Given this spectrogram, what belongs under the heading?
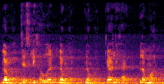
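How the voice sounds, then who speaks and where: A man's voice: mid-range voice, quick pace, darkish tone, slight background noise. A man with a Hindi accent teaching an English pronunciation lesson over a screen, repeating words and quizzing the viewers with questions he answers himself, stressing each correction. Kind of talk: screen-based grammar lesson. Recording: echoey room with long reverb.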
